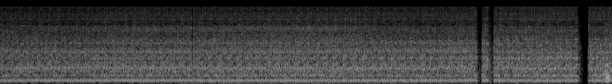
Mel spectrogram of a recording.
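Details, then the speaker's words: 2006 Toyota Avalon 2GR-FE V6, once thought locked but actually an incorrectly installed starter, now started right up: steady, even idle with a smooth hum, no knocks or misses, two brief dropouts; seems fine, still being watched. "So far, I'm pretty sure we're fine. It's just hard to say. I just want to let it run for a little bit and make sure."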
